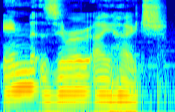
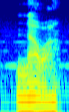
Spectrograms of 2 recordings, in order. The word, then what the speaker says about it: Noah: Oh no, I was pronouncing that as N ah Noah.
